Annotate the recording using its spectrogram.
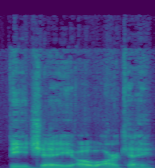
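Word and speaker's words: Björk: It's Bjork.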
